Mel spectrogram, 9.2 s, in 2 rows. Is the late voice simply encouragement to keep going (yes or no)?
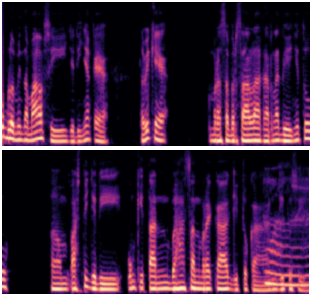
no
